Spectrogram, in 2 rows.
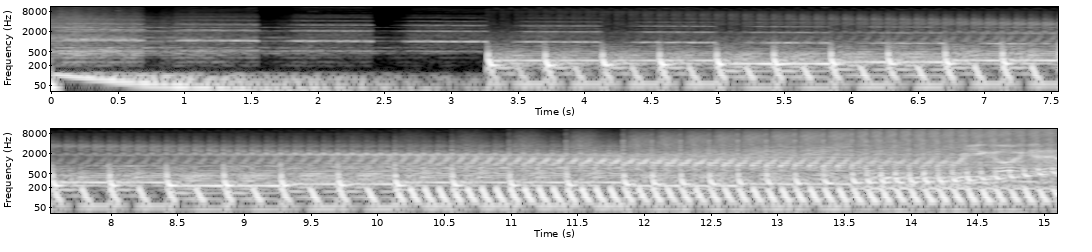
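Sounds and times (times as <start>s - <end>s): high synth line falling in pitch: 1.1s - 15.0s
kick and bass beat: 3.2s - 15.0s.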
